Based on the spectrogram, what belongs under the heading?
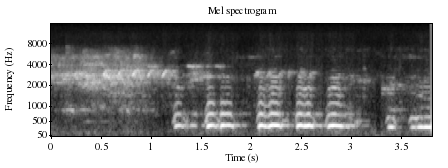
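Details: A great horned owl in Maine, heard at night especially in fall and winter, gives about seven deep, muffled hoots in a stuttering rhythm, like 'who's awake, me too', after a second of hiss.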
